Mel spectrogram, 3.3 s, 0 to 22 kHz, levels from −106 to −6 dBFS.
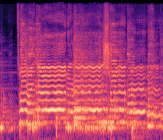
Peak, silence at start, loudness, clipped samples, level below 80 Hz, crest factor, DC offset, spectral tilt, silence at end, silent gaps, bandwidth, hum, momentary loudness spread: -6 dBFS; 0 s; -18 LUFS; under 0.1%; -56 dBFS; 14 dB; under 0.1%; -2 dB/octave; 0 s; none; 20 kHz; none; 6 LU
